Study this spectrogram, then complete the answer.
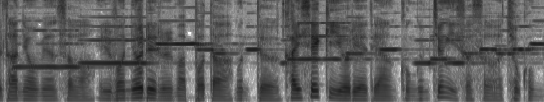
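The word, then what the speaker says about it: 懐石: 카이세키를 발음하실 때 카를 조금 띄우시고 한번 발음을 해보시는 걸 추천. 네, 죄송합니다. 저는 일본 전문 요리사는 아니지만 일본 여행을 다녀오면서 일본 요리를 맛보다 문득 카이세키 요리에 대한 궁금증이 있어서 조금 찾아보았는데요.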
